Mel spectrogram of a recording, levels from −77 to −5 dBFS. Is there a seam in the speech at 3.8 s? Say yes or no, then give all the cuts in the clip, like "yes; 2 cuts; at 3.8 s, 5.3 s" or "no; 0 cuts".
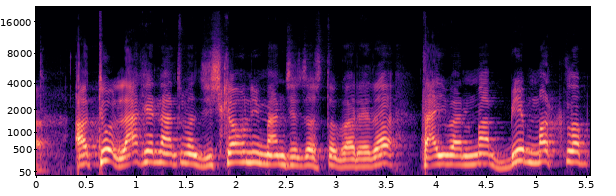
yes; 1 cut; at 3.8 s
